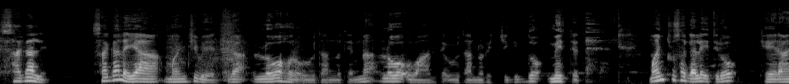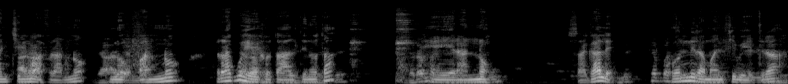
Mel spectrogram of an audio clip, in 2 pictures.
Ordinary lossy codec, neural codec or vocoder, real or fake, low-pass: MP3, 64 kbps; none; real; 14.4 kHz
